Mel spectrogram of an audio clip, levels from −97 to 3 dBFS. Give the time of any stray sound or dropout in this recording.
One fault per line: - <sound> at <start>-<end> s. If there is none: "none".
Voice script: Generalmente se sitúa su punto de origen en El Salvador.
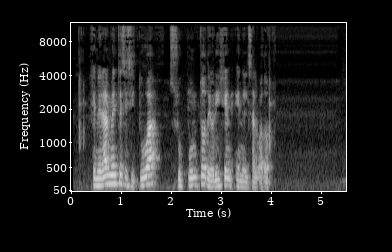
none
